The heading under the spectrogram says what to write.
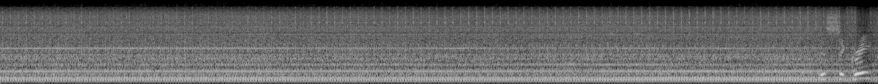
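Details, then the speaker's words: Car with 230,000 miles after a fuel filter change; idle problem fixed earlier by cleaning the throttle body, IAC and MAF: steady, even, smooth idle with no misses or knocks; normal idle. "is a great car, great engine, 230,000 miles on it. Runs like a top other than the problem I told you about."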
